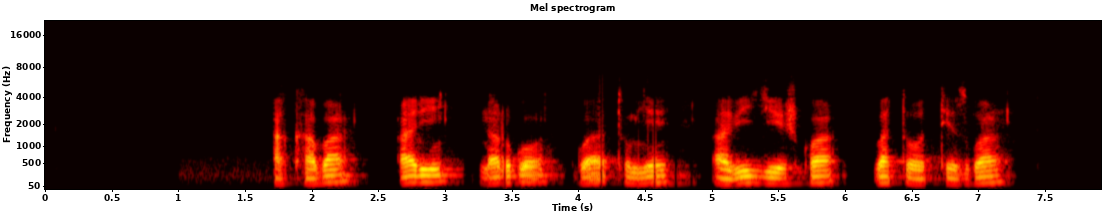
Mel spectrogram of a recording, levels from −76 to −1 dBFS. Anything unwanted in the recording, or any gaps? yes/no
no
